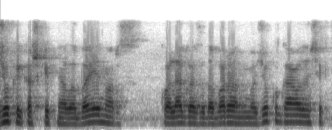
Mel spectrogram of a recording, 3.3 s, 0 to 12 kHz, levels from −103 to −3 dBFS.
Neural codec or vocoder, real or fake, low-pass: none; real; 7.2 kHz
